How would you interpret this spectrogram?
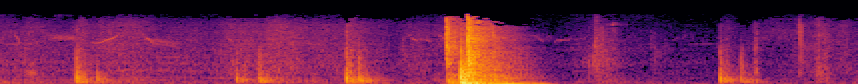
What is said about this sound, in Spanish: Cierra la puerta del baño, se acerca al retrete y abre la tapa.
